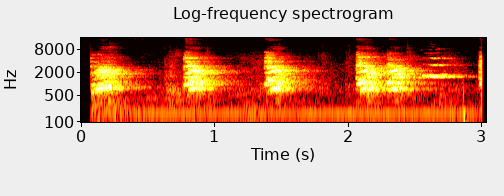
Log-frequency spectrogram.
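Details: Miniature (toy) Xoloitzcuintle, a Mexican hairless dog, giving four sharp, bright barks in about three seconds, each burst short and spaced unevenly, over a steady low hum in the background.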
